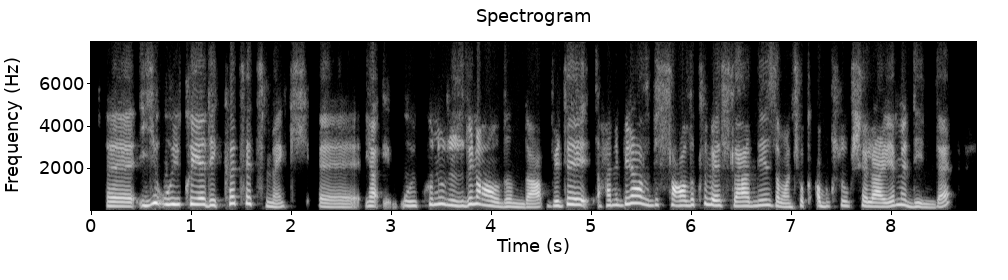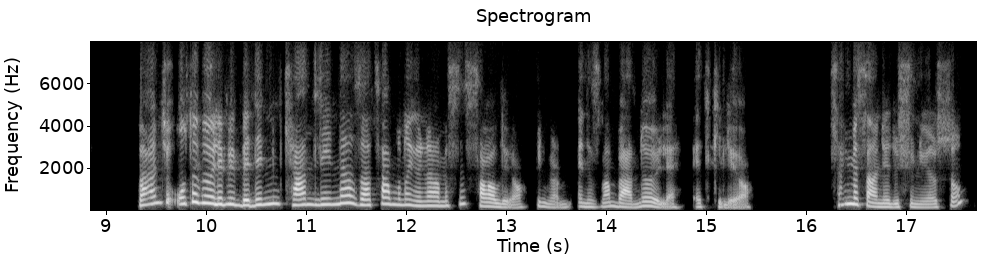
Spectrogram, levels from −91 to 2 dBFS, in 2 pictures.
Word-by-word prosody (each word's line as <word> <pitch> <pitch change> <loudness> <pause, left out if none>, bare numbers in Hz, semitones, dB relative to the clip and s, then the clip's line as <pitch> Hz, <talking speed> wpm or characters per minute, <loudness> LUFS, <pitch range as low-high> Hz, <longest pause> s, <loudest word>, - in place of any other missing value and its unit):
Eee, 195 -2 +2
iyi 235 +10 +4
uykuya 285 -1 +4
dikkat 320 +7 -1
etmek, 195 - -4
eee 155 -3 -4
ya 210 +1 0 0.2
uykunu 225 +7 -1
düzgün 235 +5 +2
aldığında 175 - +2
ve 215 -2 0
de, 270 -5 +3
hani, 240 0 -2
biraz 320 -5 +4
bir - - -4
sağlıklı 255 +3 +1
beslendiğin 230 -1 +1
zaman, 200 -8 -2
çok 165 - -8
abuk 195 0 -4
subuk 215 -3 -5
şeyler 190 -4 +2
yemediğinde, 180 - -2 0.7
bence 305 +8 +1
o 305 +1 -1
da 395 -3 +5
böyle 300 -4 +5
bir 275 -5 +2
bedenin 270 +6 +3
kendiliğinden 280 +4 +2
zaten 270 +1 +1
buna 260 0 -2
yönelmesini 220 +5 -2
sağlıyor. 165 - -1
Bilmiyorum 155 -4 -8
en 180 -2 -5
azından 180 +4 -5
bende 160 +2 0
öyle 160 -6 -2 0.2
etkiliyor. 165 0 -7 0.8
Sen 265 +4 -5
mesela 280 - +2
ne 165 -1 -2
düşünüyorsun? 155 - -6
220 Hz, 150 wpm, -15 LUFS, 180-280 Hz, 0.8 s, da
